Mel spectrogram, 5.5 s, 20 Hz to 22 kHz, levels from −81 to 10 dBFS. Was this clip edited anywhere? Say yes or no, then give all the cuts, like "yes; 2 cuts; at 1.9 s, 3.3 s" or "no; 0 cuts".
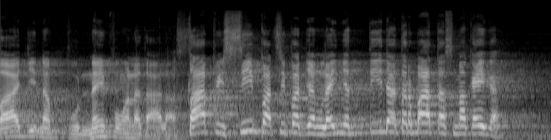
no; 0 cuts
